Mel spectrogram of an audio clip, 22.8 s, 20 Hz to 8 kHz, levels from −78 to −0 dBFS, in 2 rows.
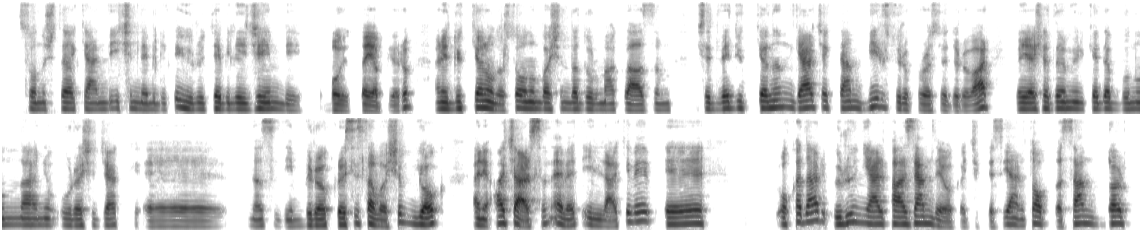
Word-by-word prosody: sonuçta 120 0 -2
kendi 115 +1 -5
işimle 120 -3 -5
birlikte 110 +7 -8
yürütebileceğim 115 -1 0
bir 95 -2 -10 0.3
boyutta 100 -3 +1
yapıyorum. 150 +11 +1 0.2
Hani, 120 -1 +2
dükkân 135 +3 +2
olursa 115 0 +2
onun 125 -2 +2
başında 120 0 -1
durmak 110 -2 -5
lazım. 100 +2 0 0.3
İşte, 120 -1 -5
ve 130 0 +2
dükkânın 135 +3 0
gerçekten 135 -2 +1
bir 160 0 -2
sürü 120 -6 -6
prosedürü 100 -1 -5
var - - +3 0.2
ve 120 - +1
yaşadığım 125 +2 +2
ülkede 120 -1 -2
bununla, 120 +1 -4
hani, 120 0 -1
uğraşacak, 115 0 -3 0.3
eee, 95 -1 -4 0.2
nasıl 105 0 -7
diyeyim, 105 0 -11
bürokrasi 115 +4 +2
savaşım 135 - +1
yok. 135 +2 +5 0.2
Hani, 115 -3 +2
açarsın, 145 0 +5
evet, 115 -2 +2
illaki 115 - -2
ve, 195 +1 -1
eee, 135 +2 +4 0.7
o 130 - -1
kadar 180 +3 +3
ürün 160 +6 0
yelpazem 135 0 +4
de - - -1
yok 90 - -3
açıkçası. - - -10
Yani 120 -4 0
toplasan 140 0 0
4, 145 0 +3
120 Hz, 135 wpm, -23 LUFS, 110-135 Hz, 0.7 s, yok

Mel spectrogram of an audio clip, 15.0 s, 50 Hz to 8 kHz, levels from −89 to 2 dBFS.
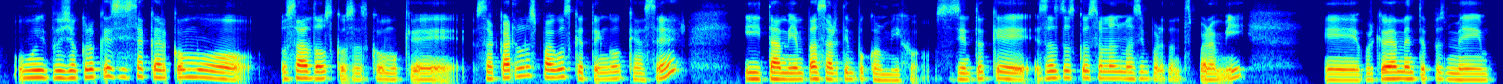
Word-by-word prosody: Uy, 215 0 +3
pues, 210 -1 0
yo 205 0 +2
creo 230 +1 +2
que 255 +2 +2
sí 235 -1 -5
sacar 220 -1 0
como 210 -8 +1 0.2
o 185 - -3
sea, 195 +2 +6
2 190 0 +3
cosas. 165 -1 -5
Como 165 -1 -4
que 165 0 -2
sacar 195 +4 +2
los 260 +2 -2
pagos 225 +1 +3
que 185 - -2
tengo 185 +1 -3
que 175 - -7
hacer, 170 - -1 0.6
y 180 -1 +1
también 175 -1 +4
pasar 175 -1 +2
tiempo 175 0 -5
con 155 -2 -3
mi 145 - -4
hijo. 145 - -10 0.2
O - - -27
sea, 185 -4 -15
siento 175 +2 -3
que 180 -2 +1
esas 200 +2 -1
2 205 -1 -2
cosas 205 -1 -2
son 195 0 -1
las 195 0 +1
más 185 0 -2
importantes 185 -1 -7
para - - 0
mí, - - -3 0.8
eh, 150 -1 +1
porque 165 +1 -1
obviamente, 185 0 +5
pues, 175 - -8
me 160 -1 0
185 Hz, 185 wpm, -22 LUFS, 170-210 Hz, 0.8 s, sea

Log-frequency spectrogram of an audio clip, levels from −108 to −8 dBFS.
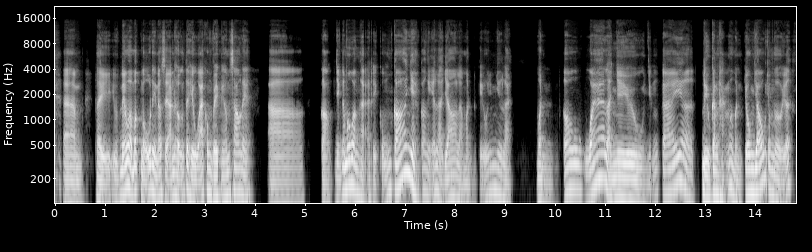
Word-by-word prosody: À, 95 -1 0 0.4
thì 90 -3 +2 0.2
nếu 130 +7 +5
mà 165 - +7
mất 145 0 +1
ngủ 150 - +4
thì 140 - +5
nó 115 +1 +1
sẽ 125 -1 0
ảnh 120 - +1
hưởng 120 +1 +1
tới 150 -3 +2
hiệu 100 -3 +3
quả 95 - +3
công 130 -4 -1
việc 105 0 +4
ngày 105 - -3
hôm 115 +3 -1
sau 135 0 0
nè. 115 -2 -2 0.4
Ờ, 90 +1 -4 0.3
còn 90 -1 -2
những 100 -1 -4
cái 140 - +2
mối 160 - +5
quan 160 -7 +3
hệ 105 - -2 0.2
thì 90 - -5
cũng 140 +10 -5
có 160 +10 +4
nha. 225 -8 +4
Có 140 - -6
nghĩa 130 +3 -5
là 145 - -2
do 110 +3 -1
là 95 -4 -4
mình 85 -1 -8 0.2
kiểu - - -6
giống 140 +3 -5
như 130 -4 -3
là 90 -5 -6 0.5
mình 90 -4 -4 0.2
có 130 +2 0 0.4
quá 185 +10 +2
là 180 - +2
nhiều 100 -2 +2
những 110 +8 -11
cái, 140 +8 0
ơ, 150 -11 -2 0.2
điều 105 -3 +3
căng 125 -2 +3
thẳng 110 +7 -4
mà 160 - 0
mình 95 -8 -4
chôn 130 0 +4
giấu 155 +8 +4
trong 130 -5 -1
người 90 -4 -1
á, - - +1
115 Hz, 240 wpm, -22 LUFS, 95-140 Hz, 0.5 s, mà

